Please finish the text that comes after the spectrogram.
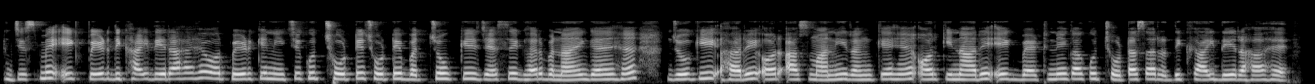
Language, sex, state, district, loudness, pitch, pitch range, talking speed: Hindi, female, Bihar, West Champaran, -14 LUFS, 245 Hz, 225-255 Hz, 190 wpm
